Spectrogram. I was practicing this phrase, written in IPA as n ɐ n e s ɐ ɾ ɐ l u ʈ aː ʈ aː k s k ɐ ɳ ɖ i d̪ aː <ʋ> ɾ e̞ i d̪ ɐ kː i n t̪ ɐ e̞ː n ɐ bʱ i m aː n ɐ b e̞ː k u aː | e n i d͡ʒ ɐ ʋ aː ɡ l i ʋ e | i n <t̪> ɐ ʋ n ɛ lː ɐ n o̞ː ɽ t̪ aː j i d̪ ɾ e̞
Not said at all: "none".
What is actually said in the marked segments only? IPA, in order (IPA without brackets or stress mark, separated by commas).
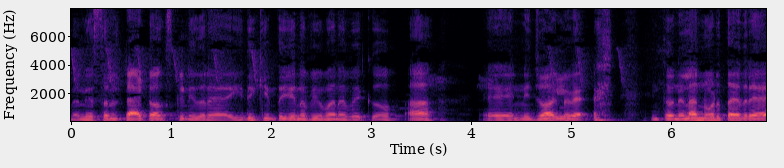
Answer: none, t̪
